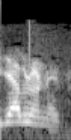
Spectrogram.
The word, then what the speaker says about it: Jablonec: Oye, tú juegas en la liga, en la Gambrinus League esta, en el Jablonec, ¿no? – Sí, bueno, ahora se llama Sinot Liga, pero sí. – Sinot Liga. Oye, se pronuncia Jablonec, ¿no? – Sí, Jablonec.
